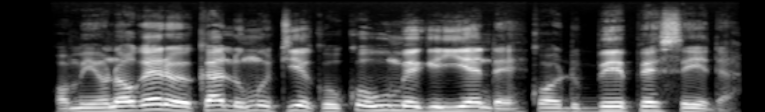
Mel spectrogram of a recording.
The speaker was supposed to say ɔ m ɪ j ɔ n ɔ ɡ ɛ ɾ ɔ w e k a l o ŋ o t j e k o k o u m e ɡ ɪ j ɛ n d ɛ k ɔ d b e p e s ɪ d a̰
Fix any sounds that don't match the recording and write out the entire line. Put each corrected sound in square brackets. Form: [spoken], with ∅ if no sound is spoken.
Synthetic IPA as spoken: ɔ m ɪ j ɔ n ɔ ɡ ɛ ɾ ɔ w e k a l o [m] o t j e k o k o u m e ɡ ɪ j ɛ n d ɛ k ɔ d b e p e s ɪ d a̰

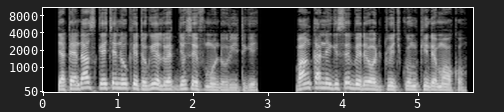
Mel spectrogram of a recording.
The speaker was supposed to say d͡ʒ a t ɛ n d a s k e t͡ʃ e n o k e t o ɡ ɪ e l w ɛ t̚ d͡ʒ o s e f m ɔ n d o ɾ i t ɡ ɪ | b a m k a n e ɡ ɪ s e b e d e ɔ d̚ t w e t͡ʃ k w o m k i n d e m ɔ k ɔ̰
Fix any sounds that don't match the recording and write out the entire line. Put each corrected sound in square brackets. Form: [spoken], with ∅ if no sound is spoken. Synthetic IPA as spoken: d͡ʒ a t ɛ n d a s k e t͡ʃ e n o k e t o ɡ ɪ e l w ɛ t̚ d͡ʒ o s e f m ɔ n d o ɾ i t ɡ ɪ | b a [ŋ] k a n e ɡ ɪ s e b e d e ɔ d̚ t w e t͡ʃ k w o m k i n d e m ɔ k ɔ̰

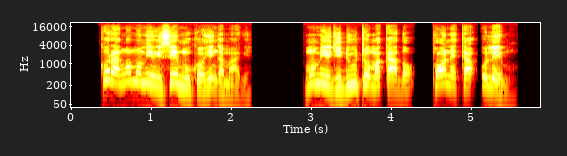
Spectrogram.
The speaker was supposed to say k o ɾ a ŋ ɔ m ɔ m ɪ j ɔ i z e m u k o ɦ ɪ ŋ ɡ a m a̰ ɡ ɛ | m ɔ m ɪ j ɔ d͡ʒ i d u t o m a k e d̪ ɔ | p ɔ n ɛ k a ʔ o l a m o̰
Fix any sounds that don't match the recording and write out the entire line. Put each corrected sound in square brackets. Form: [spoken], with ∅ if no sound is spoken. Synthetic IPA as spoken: k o ɾ a ŋ ɔ m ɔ m ɪ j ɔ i [s] e m u k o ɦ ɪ ŋ ɡ a m a̰ ɡ ɛ | m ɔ m ɪ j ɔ d͡ʒ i d u t o m a k [a] d̪ ɔ | p ɔ n ɛ k a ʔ o l [e] m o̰

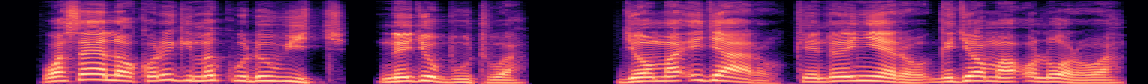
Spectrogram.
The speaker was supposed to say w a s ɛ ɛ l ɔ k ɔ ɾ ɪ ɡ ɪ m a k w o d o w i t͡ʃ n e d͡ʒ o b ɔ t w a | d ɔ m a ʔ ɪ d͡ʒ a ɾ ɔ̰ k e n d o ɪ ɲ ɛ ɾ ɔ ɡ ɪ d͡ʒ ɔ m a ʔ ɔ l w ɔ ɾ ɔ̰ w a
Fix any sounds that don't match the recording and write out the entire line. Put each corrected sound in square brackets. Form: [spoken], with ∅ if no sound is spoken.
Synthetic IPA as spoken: w a s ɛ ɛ l ɔ k ɔ ɾ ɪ ɡ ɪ m a k w o d o w i t͡ʃ n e d͡ʒ o b [u] t w a | [d͡ʒ] ɔ m a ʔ ɪ d͡ʒ a ɾ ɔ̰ k e n d o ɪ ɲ ɛ ɾ ɔ ɡ ɪ d͡ʒ ɔ m a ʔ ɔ l w ɔ ɾ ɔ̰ w a

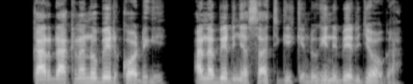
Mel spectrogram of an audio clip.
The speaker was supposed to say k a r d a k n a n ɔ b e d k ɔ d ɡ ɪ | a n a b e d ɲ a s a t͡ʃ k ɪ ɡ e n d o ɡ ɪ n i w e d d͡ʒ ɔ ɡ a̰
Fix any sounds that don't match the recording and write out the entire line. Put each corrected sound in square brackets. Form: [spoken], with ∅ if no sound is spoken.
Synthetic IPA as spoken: k a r d a k n a n [o] b e d k ɔ d ɡ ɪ | a n a b e d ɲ a s a t͡ʃ [ɡ] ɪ [k] e n d o ɡ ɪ n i [b] e d d͡ʒ ɔ ɡ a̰

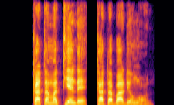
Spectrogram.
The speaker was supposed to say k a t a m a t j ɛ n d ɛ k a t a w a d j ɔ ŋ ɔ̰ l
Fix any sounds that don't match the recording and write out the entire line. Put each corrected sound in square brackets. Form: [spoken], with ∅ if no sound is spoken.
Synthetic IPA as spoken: k a t a m a t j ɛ n d ɛ k a t a [b] a d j ɔ ŋ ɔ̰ l

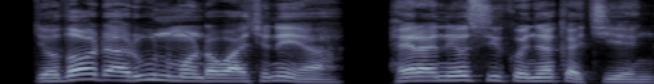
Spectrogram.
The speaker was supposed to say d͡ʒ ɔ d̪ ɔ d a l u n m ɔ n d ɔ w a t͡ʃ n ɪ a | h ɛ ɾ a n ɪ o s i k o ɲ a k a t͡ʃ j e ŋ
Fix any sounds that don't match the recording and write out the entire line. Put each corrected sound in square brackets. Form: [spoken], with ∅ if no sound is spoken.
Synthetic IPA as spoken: d͡ʒ ɔ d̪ ɔ d a [ɾ] u n m ɔ n d ɔ w a t͡ʃ n ɪ a | h ɛ ɾ a n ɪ o s i k o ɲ a k a t͡ʃ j e ŋ

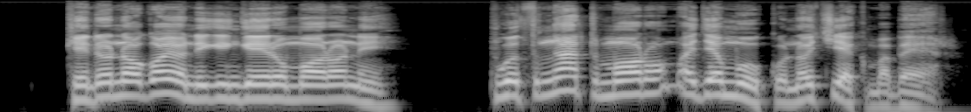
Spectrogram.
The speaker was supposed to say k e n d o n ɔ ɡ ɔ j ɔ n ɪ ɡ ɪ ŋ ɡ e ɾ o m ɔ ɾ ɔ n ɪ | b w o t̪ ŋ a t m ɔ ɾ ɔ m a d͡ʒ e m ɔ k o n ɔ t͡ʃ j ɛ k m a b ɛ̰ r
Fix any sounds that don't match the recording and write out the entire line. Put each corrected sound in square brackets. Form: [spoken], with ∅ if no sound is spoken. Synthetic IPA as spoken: k e n d o n ɔ ɡ ɔ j ɔ n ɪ ɡ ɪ ŋ ɡ e ɾ o m ɔ ɾ ɔ n ɪ | [p] w o t̪ ŋ a t m ɔ ɾ ɔ m a d͡ʒ [a] m [o] k o n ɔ t͡ʃ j ɛ k m a b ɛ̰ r

